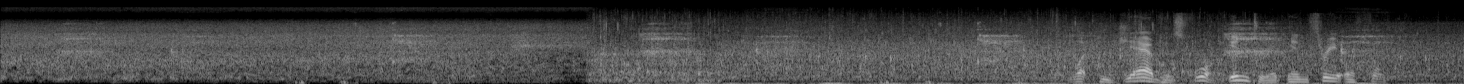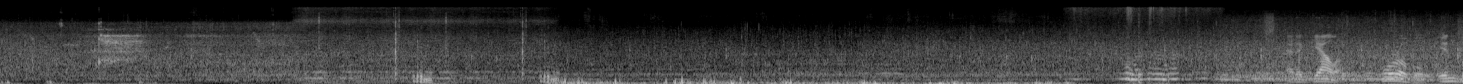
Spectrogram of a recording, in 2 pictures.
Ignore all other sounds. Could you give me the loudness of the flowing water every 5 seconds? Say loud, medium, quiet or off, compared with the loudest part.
loud, loud, loud, medium, medium, medium.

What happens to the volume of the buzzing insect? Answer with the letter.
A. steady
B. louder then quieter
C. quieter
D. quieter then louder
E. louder
E.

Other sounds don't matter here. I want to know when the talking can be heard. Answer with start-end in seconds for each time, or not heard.
10.5-13.8, 27.2-29.2.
